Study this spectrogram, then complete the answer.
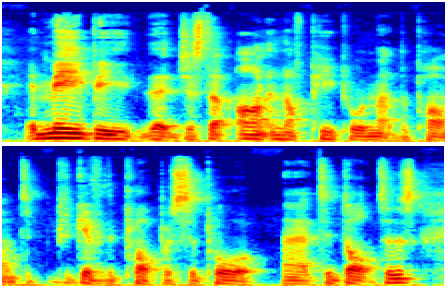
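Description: A man speaks with a Scottish accent and audible vocal fry. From Scotland. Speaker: recruitment consultant podcast host. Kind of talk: casual chat.

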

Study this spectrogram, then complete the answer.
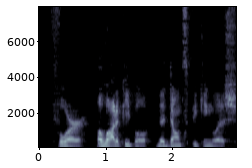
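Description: A man's fairly low voice, bright and sharp in tone, monotone and flat, at a moderate pace in a very clean recording with a silent background. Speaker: tech company CEO. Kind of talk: interview conversation.

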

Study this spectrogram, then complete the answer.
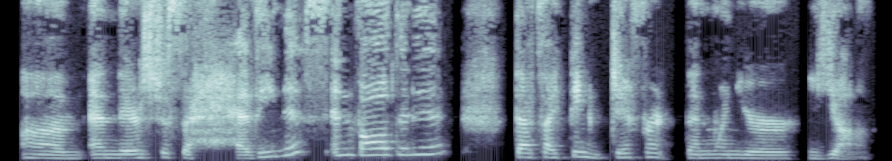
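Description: Using an ordinary speaking voice, a woman delivers her words at medium pitch, her intonation lively. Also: fairly slow pace. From New York (Scarsdale), moved from California in fifth grade. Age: 40s. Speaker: youth ministry program manager. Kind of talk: interview.

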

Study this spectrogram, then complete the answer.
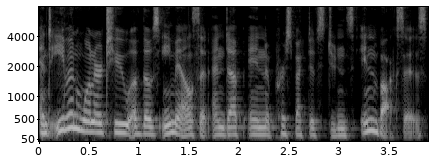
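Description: A woman with an American accent has a plain, everyday voice, a fairly low pitch, and ordinary pitch variation. The recording is very clean, its background silent. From California. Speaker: university writer and podcast host. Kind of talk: casual podcast conversation.

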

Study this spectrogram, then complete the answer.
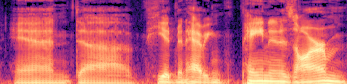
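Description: A man speaks at a very deep, low pitch with vocal fry and fairly even intonation. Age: 60s. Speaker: solar energy company CEO and older athlete. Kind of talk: interview. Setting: in his company office.

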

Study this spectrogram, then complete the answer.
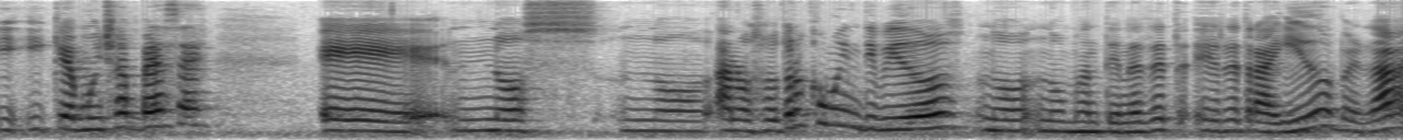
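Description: Fairly high in pitch, this woman has an unremarkable speaking voice with ordinary pitch variation. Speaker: human resources director and podcast host. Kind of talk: interview.

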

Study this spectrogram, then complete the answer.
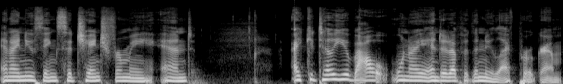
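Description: A woman with an American accent speaks in a fairly low voice with ordinary pitch variation. Her loudness stays very even. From Idaho, Boise. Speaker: addiction recovery program intake coordinator. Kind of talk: interview. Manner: animated.

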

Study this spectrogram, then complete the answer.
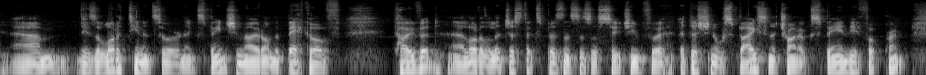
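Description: Very fast speech from a man with a New Zealand accent. His pitch is fairly low, with ordinary variation. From New Zealand, Auckland. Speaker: company CEO. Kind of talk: interview.

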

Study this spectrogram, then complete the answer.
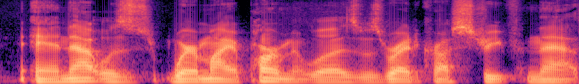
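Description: With monotone, flat intonation, a man talks at a fairly low pitch. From South Florida. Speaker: chef. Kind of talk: casual chat. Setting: studio.

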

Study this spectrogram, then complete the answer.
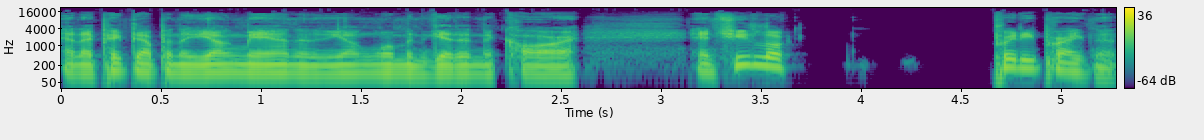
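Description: A man with an American accent at a fairly quick pace, in a dry, close sound with no echo. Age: 50s. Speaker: podcast co-host, driver. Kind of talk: casual chat.

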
